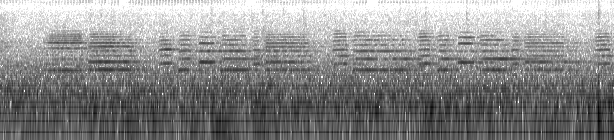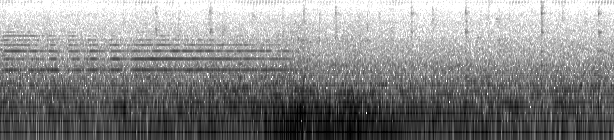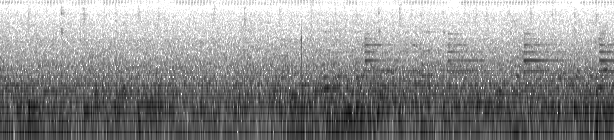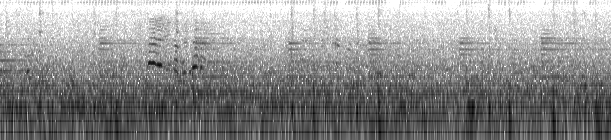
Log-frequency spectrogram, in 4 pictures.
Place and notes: Český Krumlov, Tschechische Republik - Krumauer Turmfanfare
Český Krumlov, Czech Republic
